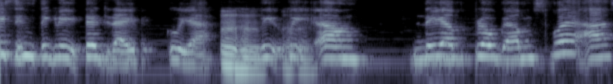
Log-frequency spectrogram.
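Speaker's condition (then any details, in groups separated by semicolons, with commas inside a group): Cerebral palsy; speaking effortful, some difficulty talking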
